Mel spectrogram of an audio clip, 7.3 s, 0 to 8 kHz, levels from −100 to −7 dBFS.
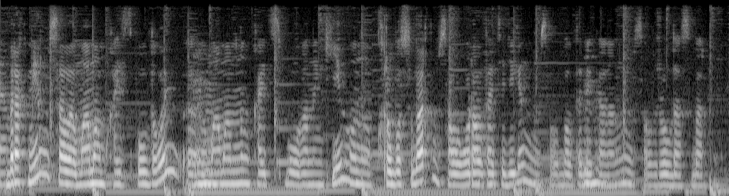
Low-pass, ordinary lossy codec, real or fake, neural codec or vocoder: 7.2 kHz; none; real; none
